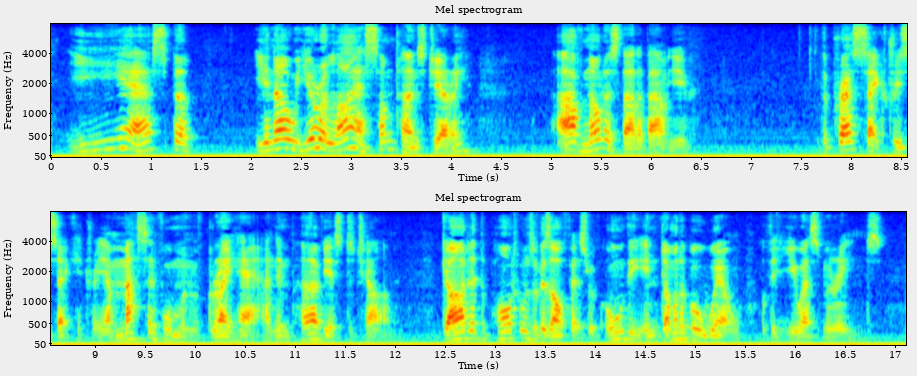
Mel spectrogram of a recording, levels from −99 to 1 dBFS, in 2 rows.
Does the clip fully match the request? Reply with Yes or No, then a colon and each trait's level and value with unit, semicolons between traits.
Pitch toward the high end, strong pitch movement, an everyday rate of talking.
No: medium, 140 Hz; wide, 7.5 semitones; average, 160 wpm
